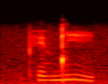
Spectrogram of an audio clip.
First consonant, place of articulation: labial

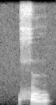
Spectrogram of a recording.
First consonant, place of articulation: uvular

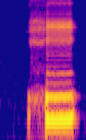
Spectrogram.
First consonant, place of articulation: glottal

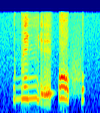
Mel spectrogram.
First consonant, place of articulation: alveolar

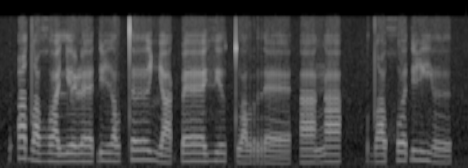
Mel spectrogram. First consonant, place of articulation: glottal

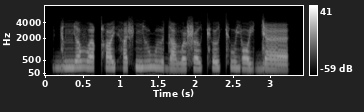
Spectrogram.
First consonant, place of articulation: palatal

